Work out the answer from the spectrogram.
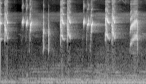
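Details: Long-tailed shrike imitating other bird species in a dense outpouring of high, chattering, twittering notes and short buzzy phrases delivered in quick succession.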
